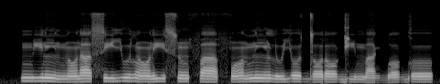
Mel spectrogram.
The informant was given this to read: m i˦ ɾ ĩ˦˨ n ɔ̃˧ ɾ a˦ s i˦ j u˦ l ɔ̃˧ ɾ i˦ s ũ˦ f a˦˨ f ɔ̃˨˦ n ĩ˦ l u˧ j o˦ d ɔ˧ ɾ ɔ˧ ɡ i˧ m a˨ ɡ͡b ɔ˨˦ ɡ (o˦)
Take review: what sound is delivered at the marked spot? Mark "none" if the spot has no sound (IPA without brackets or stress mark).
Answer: o˦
